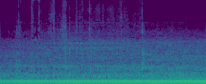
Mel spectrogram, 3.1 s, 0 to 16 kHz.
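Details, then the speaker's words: Opel/Vauxhall Astra H 1.8 after misfire and jerking repair, fault code cleared, engine run hard until hot: low steady hum at warm idle with no stumbles or ticks; smooth normal idle. "Alright guys, it's running again. Check engine light's gone. I just ran it pretty hard to get it properly hot. Purring like a kitten"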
